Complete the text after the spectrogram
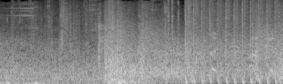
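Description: A rocket launcher fires with a loud whoosh and blast.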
